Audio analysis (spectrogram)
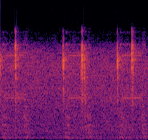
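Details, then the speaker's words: RepRap Prusa Mendel Y-axis stepper after swapping the X and Y axis connections: light, crisp ticks at an uneven stepping pace with no grinding or stalling, normal stepping. "and here is the y-axis with the switch I have made and it works rather well"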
